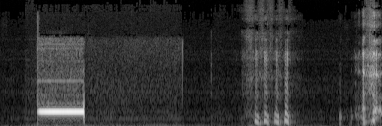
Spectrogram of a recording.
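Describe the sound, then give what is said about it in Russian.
A single short, steady telephone tone sounds once while a number is redialed, followed after a quiet pause by brief, faint voice-like sounds. “Так, вот этому давайте обиженному из «Деньги надо» еще раз наберем.”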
